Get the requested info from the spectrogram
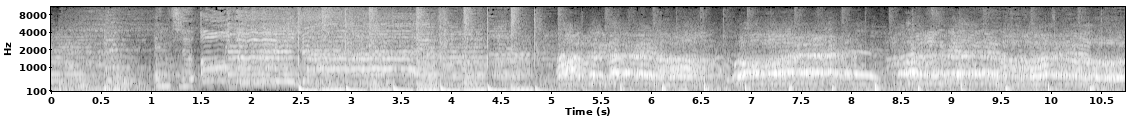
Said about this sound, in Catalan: Eren els crits de celebració del filial del Sabadell que dissabte, contrastant amb el que va passar a Tarazona amb el primer equip, ens va donar la gran alegria del cap de setmana després d'aconseguir un històric ascens a Tercera Federació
